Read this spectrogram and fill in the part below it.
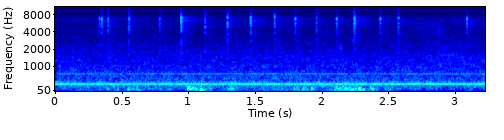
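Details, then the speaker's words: Fuel injector from a motorcycle, removed and bench-tested with 12 V applied directly across its terminals: crisp, evenly spaced light clicks about four per second over a faint hum. The solenoid works normally; this is before cleaning with throttle body cleaner. "So it's supposed to make a clicking sound like this."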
